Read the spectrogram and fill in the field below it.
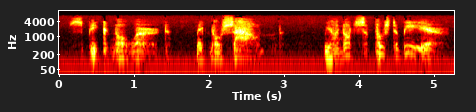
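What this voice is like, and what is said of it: Whispering voice. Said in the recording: “said a whispering voice”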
